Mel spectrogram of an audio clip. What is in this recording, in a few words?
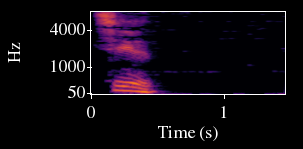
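"ᄎ", Korean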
